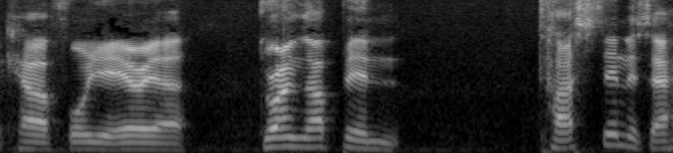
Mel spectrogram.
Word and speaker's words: Tustin: Growing up in Tustin, is that how you say it? Yeah, Tustin.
